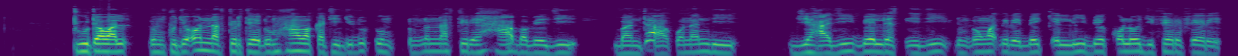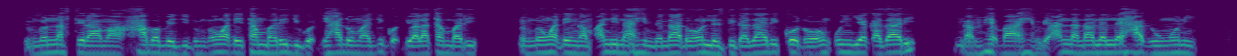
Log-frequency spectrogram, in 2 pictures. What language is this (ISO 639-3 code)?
ful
